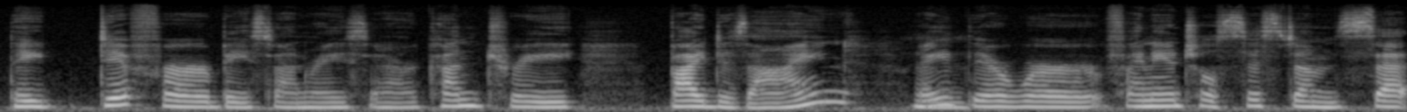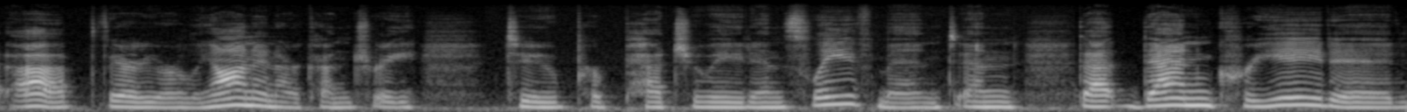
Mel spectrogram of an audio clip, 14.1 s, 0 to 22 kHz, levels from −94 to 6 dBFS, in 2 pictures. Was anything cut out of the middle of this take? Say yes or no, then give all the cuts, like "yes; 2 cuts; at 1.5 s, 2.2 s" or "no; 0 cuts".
yes; 2 cuts; at 4.8 s, 12.4 s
